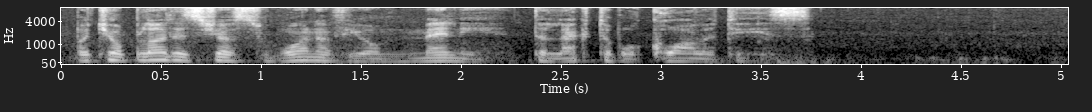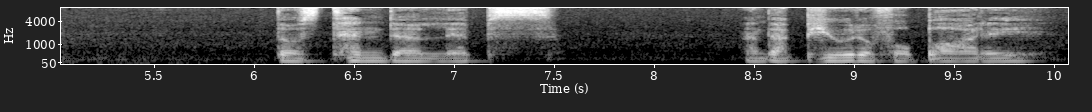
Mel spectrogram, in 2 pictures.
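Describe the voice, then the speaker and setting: Man voicing a husky, unhurried, sadistic vampire lord. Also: medium pitch, darkish tone. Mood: seductive, possessive. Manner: silky menace, taunting, formal and theatrical. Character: sadistic, possessive centuries-old male vampire lord. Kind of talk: intimate audio roleplay drama addressed to the listener.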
